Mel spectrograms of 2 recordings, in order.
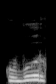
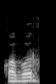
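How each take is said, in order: First: The first vowel is a rounded 'u' sound. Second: The first vowel is an open 'o' sound. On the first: The speaker calls it right. "কফের উচ্চারণ সে যদি বাংলাতে করতে যায় কুবুর হবে" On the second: The speaker calls it wrong. "কবর হবে না উচ্চারণ"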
